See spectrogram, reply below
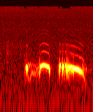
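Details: Spotted dove used as a decoy to provoke rivals, heard in a brief low coo, a rounded note, then a long mellow note falling at its end.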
